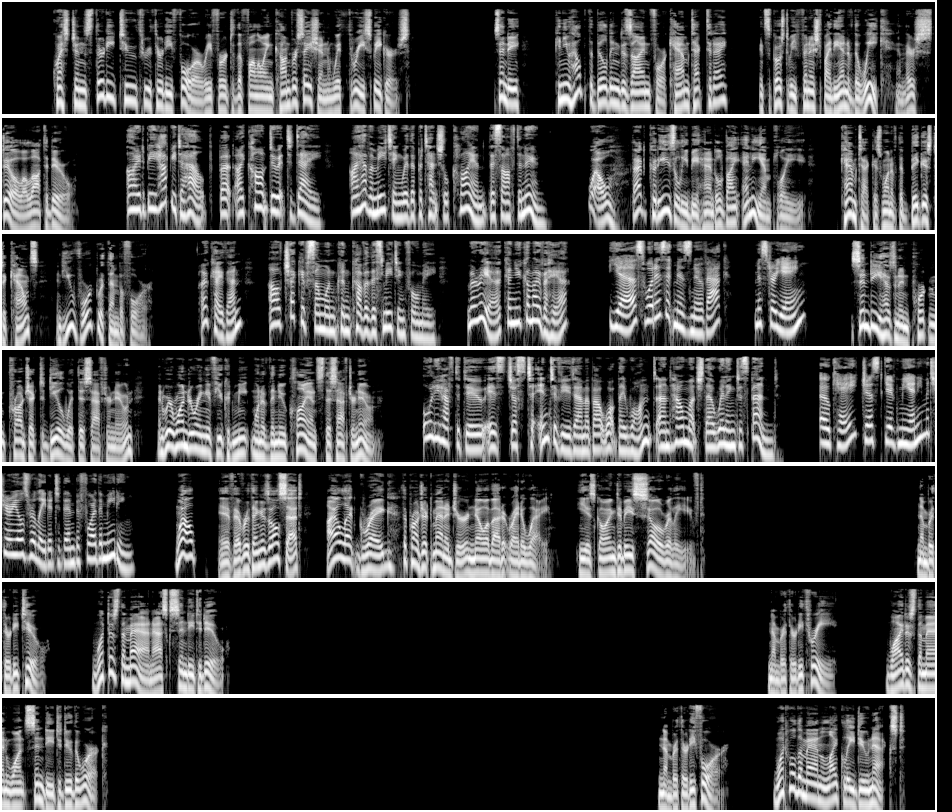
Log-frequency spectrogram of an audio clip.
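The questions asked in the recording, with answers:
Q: What does the man ask Cindy to do?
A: Help with the building design for Camtech

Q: Why does the man want Cindy to do the work?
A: She has worked with Camtech before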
